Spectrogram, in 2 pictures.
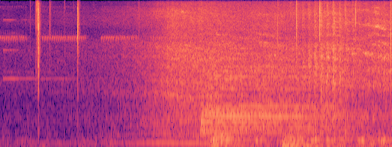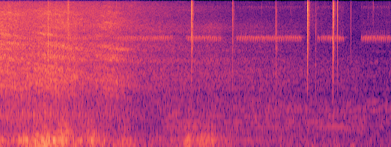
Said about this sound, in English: If you put your ear to the railroad track, you can hear the sound of train wheels thundering hundreds of miles away.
